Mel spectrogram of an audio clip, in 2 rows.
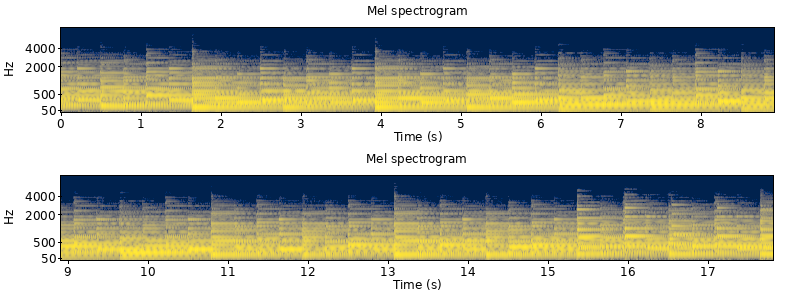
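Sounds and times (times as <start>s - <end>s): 
bittersweet piano: 0.0s - 17.8s.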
